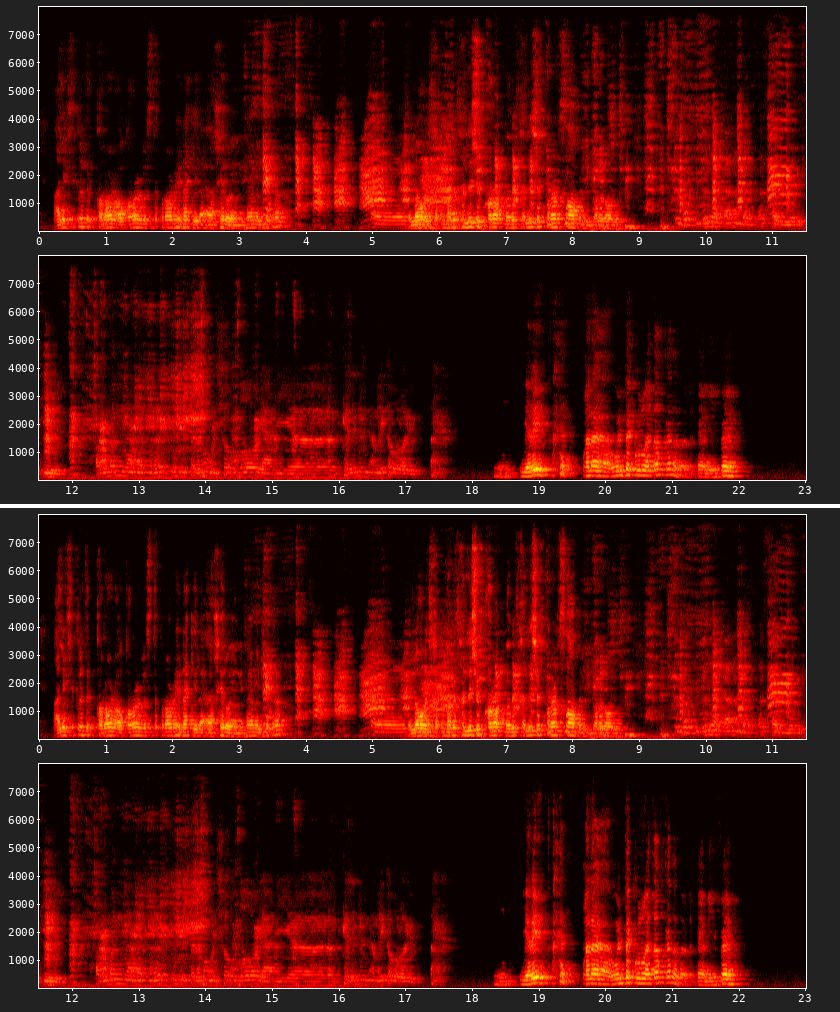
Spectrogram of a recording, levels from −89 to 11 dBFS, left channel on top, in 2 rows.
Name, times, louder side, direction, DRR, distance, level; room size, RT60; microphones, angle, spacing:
voice 1, 0.2-3.6 5.5-8.7 18.3-21.9, right 1 dB, 45° right, 4 dB, 5.0 m, -29 dB
Laughter, 3.0-10.2 10.5-10.6 10.9-16.6, left 2 dB, 20° left, 3.6 m, -41 dB
voice 2, 5.0-6.1 9.5-11.9 12.4-17.6, equal, 10° right, 0 dB, 7.3 m, -43 dB
16.5 x 16.0 x 4.1 m, 0.41 s
head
